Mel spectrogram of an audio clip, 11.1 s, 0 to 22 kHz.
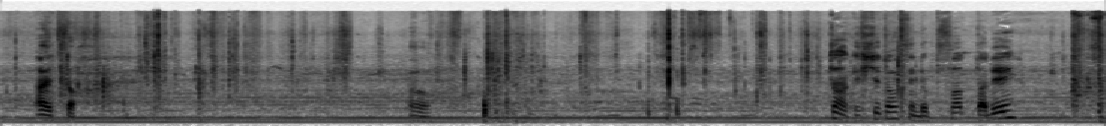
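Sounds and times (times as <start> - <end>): papers rustling and clicking: 0.0 - 9.4
bus interior hum: 0.0 - 11.0.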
